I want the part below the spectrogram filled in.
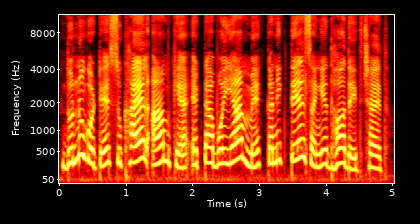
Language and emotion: Maithili, neutral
